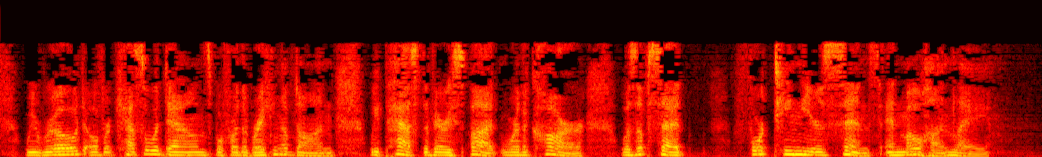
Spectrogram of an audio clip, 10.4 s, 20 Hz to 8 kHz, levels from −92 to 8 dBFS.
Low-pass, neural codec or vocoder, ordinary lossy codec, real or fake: 7.2 kHz; vocoder, 24 kHz, 100 mel bands, Vocos; MP3, 24 kbps; fake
